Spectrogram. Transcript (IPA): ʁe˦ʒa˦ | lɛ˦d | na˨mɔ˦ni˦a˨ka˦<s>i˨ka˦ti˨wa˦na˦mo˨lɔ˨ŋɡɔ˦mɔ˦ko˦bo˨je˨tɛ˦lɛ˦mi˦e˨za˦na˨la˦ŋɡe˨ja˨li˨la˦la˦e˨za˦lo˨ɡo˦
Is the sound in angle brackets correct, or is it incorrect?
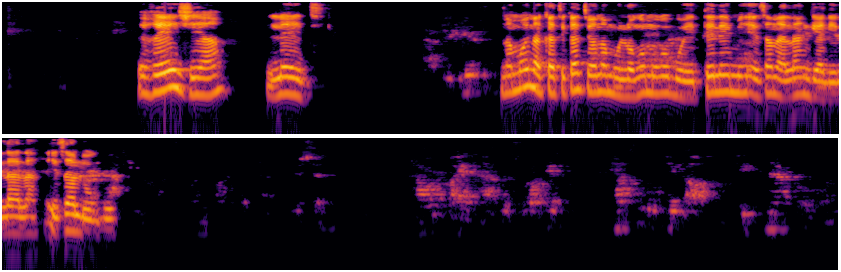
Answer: incorrect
